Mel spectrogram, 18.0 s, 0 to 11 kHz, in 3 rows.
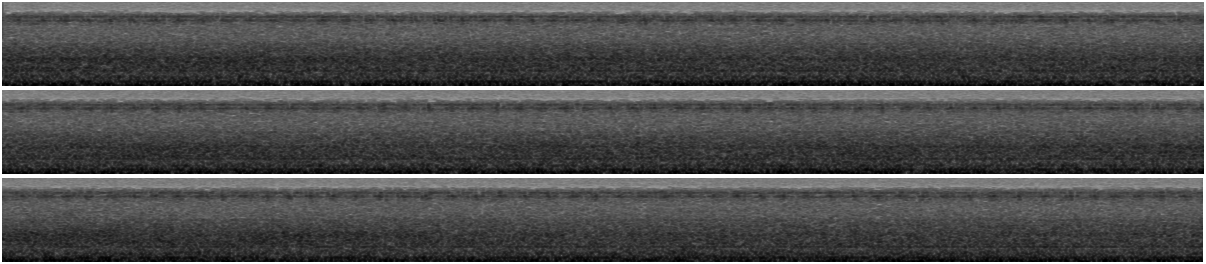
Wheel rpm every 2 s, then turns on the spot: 0, 0, 0, 0, 0, 0, 0, 0, 0.
none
